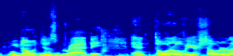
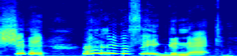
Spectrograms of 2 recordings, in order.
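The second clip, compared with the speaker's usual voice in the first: high, drawn-out words broken by laughter; laughing disbelief; slower than usual. Retold or imitated. Recalling classmate's misreading, cracking up. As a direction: crack up while saying it, pitched way up.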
